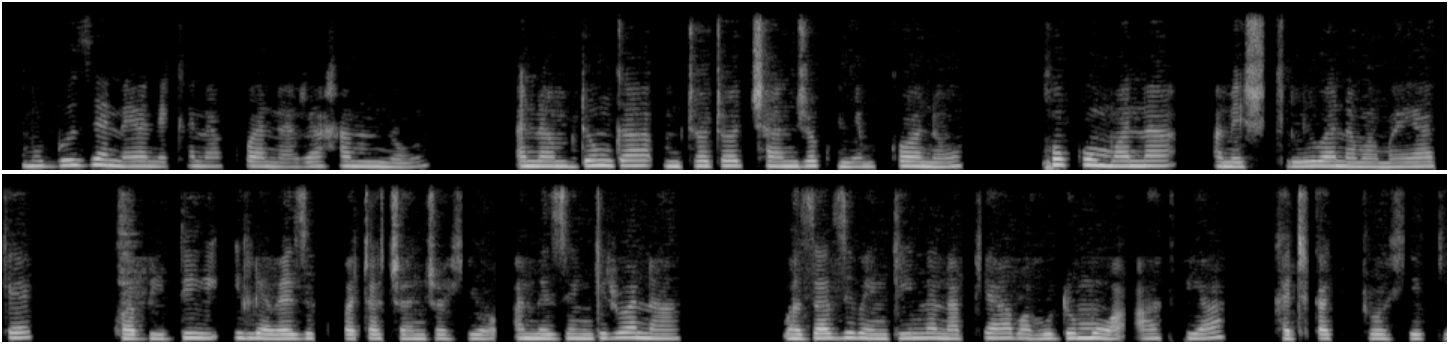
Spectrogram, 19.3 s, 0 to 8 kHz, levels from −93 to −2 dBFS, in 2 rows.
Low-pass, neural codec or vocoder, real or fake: 7.2 kHz; none; real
